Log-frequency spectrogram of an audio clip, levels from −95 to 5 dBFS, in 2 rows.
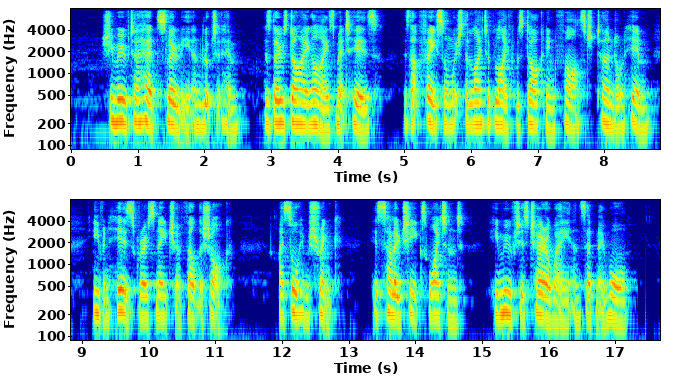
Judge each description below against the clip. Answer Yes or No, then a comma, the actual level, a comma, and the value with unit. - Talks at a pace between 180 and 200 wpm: Yes, average, 185 wpm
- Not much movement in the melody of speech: Yes, narrow, 2.3 semitones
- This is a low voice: No, high, 190 Hz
